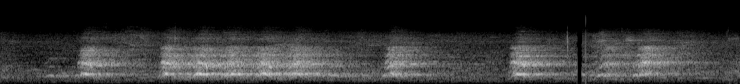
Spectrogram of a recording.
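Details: Dobermann in the Limit Dog class at the Scottish Dobermann Club championship show, 2012: five deep, raspy barks spaced one to two seconds apart, with a brief click between the last two.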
